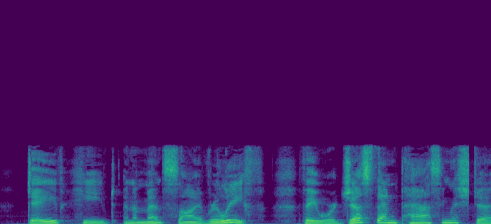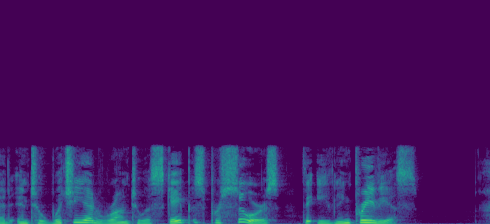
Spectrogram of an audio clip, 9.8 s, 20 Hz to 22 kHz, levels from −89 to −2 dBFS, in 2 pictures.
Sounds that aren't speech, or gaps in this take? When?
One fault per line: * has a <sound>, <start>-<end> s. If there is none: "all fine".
* has a dropout, 4.7-4.7 s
